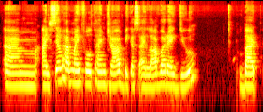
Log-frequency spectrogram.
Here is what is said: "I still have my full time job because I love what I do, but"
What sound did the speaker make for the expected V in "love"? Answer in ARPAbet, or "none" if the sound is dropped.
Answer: V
